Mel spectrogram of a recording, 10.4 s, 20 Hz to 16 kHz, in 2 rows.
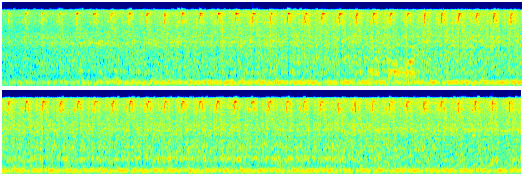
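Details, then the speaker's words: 1948 Nash after carburetor rebuild and exhaust pipe fitted, running low without air cleaner: smooth, even low idle with steady exhaust beat, no misses, knocks or smoke; engine sounds healthy. "hard to say what it sounds like on camera but it really sounds good no smoke whatsoever"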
